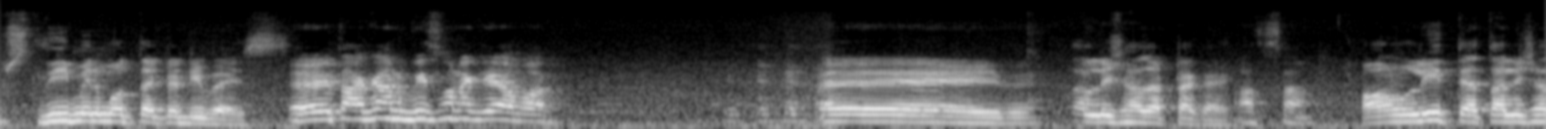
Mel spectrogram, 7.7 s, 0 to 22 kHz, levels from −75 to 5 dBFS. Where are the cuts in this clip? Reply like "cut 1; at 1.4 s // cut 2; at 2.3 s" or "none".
cut 1; at 5.4 s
